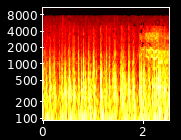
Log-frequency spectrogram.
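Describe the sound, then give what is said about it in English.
A white horse, Silver, neighs loudly on a moonlit night, a shrill, quavering whinny rising at the end over a quick, rough rhythm of hooves and snorting. “He saw a blob of white in the moonlit distance. He leaped to his feet. A horse.”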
